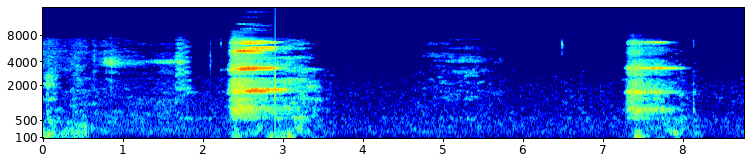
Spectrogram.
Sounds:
Sigh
